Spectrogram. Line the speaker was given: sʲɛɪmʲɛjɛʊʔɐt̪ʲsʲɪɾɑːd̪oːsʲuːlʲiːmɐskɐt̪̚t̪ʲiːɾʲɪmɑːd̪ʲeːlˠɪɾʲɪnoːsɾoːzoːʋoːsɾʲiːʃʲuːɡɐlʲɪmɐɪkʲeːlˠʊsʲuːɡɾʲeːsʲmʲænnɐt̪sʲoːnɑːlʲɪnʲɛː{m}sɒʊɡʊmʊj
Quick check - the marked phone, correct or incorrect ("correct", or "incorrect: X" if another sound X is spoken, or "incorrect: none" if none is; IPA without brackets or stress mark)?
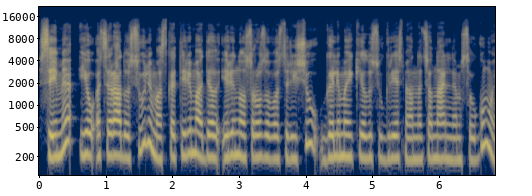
correct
